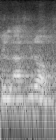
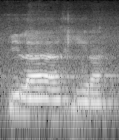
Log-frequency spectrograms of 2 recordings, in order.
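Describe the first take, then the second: First: The l closes fil before a separate akhirah. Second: The l takes the hamza's vowel, sounding fila. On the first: The speaker calls it wrong. "Bukan fil akhirah" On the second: The speaker calls it right.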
